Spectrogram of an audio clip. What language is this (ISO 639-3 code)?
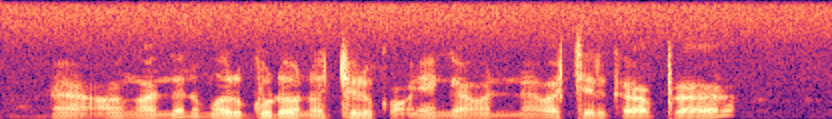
tam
